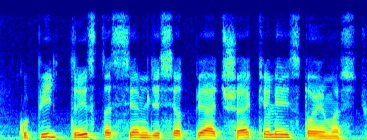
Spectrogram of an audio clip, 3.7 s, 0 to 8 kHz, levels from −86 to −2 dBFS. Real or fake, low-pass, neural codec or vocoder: real; 7.2 kHz; none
